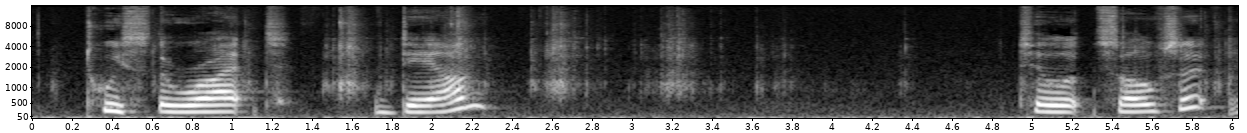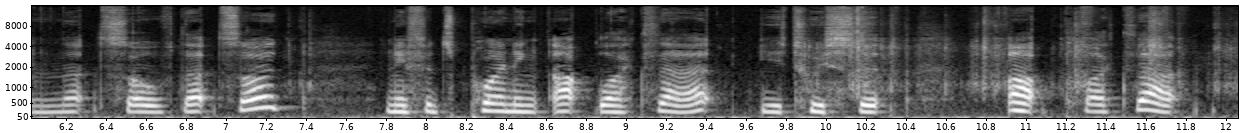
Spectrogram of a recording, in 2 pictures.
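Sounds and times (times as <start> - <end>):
soft rattles: 0.0 - 4.5, 10.0 - 12.0
plastic gears clicking and scraping: 9.9 - 12.0.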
